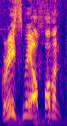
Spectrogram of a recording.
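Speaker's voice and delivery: hammed-up Scottish bellow; Scottish accent. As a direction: shout it like a grumpy Scottish groundskeeper. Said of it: "Not the greatest Scottish accent".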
